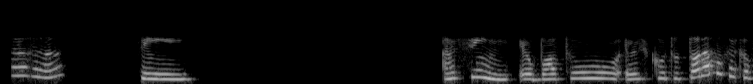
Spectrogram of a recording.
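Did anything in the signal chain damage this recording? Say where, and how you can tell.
Yes, the codec stage: heavy AMR narrowband mobile codec damage throughout. Nothing above 3.8 kHz, and the buzzy, synthetic quality fits a low mode around 5.9 kbps.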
